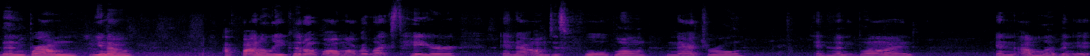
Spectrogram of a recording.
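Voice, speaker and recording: In a quiet, fairly low voice, a woman speaks fairly slowly with monotone, flat intonation over noticeable background noise. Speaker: beauty vlogger. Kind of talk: tutorial. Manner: casual, filler-heavy; quiet, low volume.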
